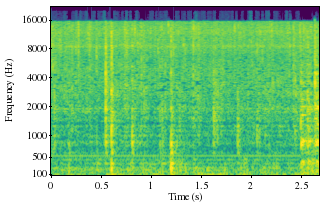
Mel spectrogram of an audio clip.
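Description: Chicken pieces with mixed vegetables and cabbage fry in hot oil, a close, even sizzle broken by sharp crackles and pops, with no talking.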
